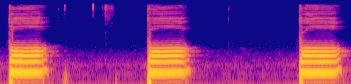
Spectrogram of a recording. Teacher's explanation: ত হরফটি অনেক মোটা করে উচ্চারণ করতে হবে। ত ত ত এইভাবে।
